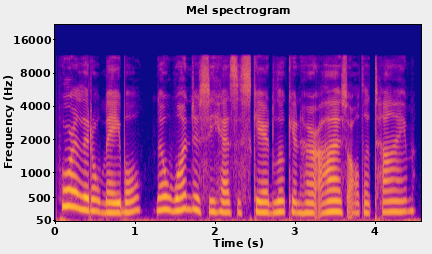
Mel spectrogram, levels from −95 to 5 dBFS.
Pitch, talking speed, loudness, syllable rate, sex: 225 Hz, 210 wpm, -17 LUFS, 4.6 syllables/s, female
